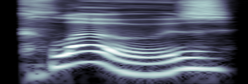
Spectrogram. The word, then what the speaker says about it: clothes: It has that tricky th again followed by a z sound at the end.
